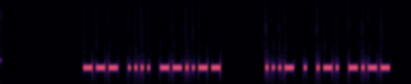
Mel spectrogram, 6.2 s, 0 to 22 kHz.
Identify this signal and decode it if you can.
Morse code, heard as a keyed tone, about 25 wpm, 700 Hz. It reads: OH, VERY
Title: 2x Word-Spacing - Sentences from Top 500 Words - 25wpm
